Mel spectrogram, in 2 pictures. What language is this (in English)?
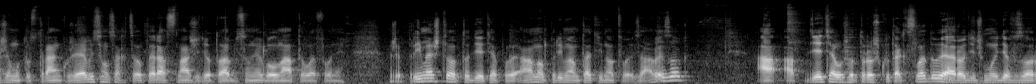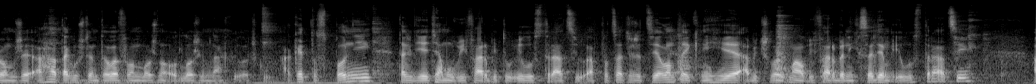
Slovak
